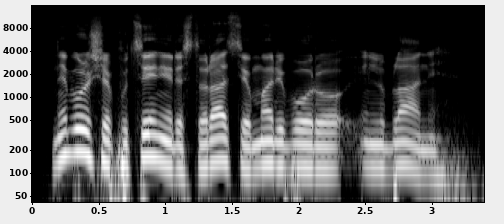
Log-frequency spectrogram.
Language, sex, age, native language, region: Slovenian, male, 18-29, Slovenian, Carinthia region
